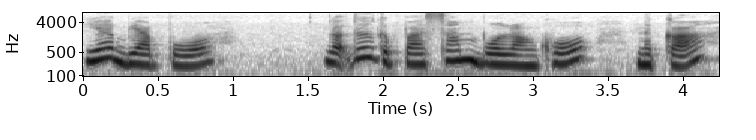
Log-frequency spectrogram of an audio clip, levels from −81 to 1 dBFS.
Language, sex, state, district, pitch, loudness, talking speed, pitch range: Garo, female, Meghalaya, West Garo Hills, 240 Hz, -16 LUFS, 85 wpm, 220-285 Hz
